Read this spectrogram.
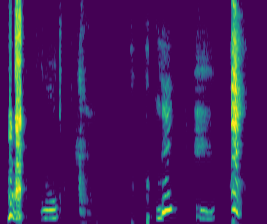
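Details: Child with hiccups, sudden sharp catching sounds mixed with giggles and short vocal bursts; hiccups.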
